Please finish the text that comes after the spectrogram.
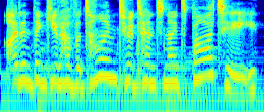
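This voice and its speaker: An actress playing a poised socialite hostess in a visual novel game, speaking with polished, gracious politeness. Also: female voice, sits high, animated, a little fast, fairly bright tone. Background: game music.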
